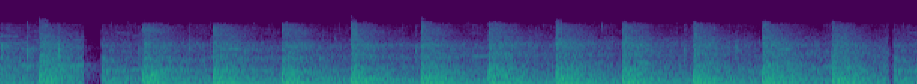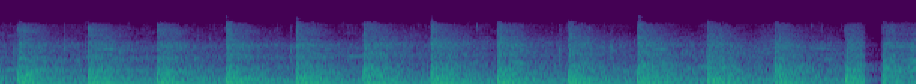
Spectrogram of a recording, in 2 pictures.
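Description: A large drum beats in a fast, steady rhythm outdoors.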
